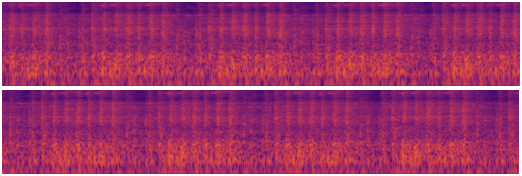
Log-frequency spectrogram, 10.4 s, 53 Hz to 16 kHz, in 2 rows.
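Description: A twelve-car EMU3000 electric multiple unit rolling past: a loud, steady rumble of steel wheels on rail, threaded with a fast run of fine clicks as the cars go by.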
